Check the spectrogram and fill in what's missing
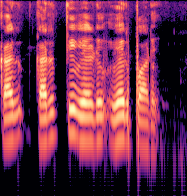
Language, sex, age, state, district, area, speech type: Tamil, male, 60+, Tamil Nadu, Tiruvannamalai, rural, read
